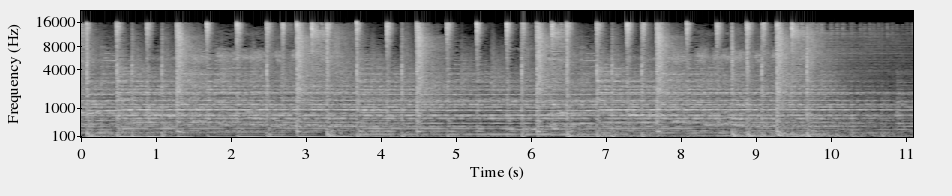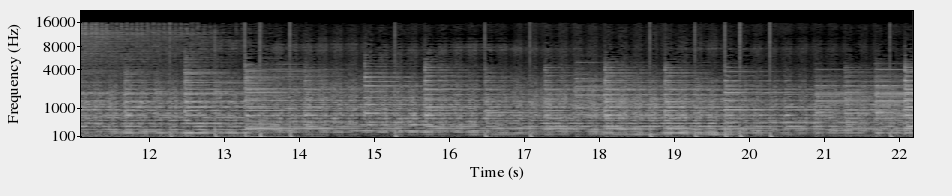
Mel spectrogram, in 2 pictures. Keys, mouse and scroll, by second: 0.2 scroll down 1, 0.4 middle click, 0.7 scroll up 1, 1.3 double click, 2.4 m, 4.4 scroll down 1, 5.1 m, 5.2 scroll up 1, 5.5 scroll down 1, 5.7 middle click, 6.0-6.3 scroll up 1, 6.3-6.7 scroll down 1, 6.7 right click, 8.2 shift+click, 8.7 shift+click, 9.2 shift+click, 9.7 shift+click, 10.3 right click, 11.6 right click, 12.5 middle click, 13.4 ctrl+z, 14.0 middle click, 14.8 right click, 17.0 middle click, 17.7 right click, 18.6 middle click, 20.2 middle click, 20.2 scroll up 1, 20.9 scroll down 1, 21.3 double click, 21.6 scroll up 1, 21.8 middle click.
